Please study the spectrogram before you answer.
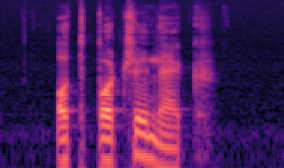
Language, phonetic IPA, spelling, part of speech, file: Polish, [ˌɔtpɔˈt͡ʃɨ̃nɛk], odpoczynek, noun, Pl-odpoczynek.ogg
